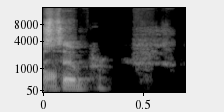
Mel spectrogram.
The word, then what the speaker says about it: Callisto: Like Callisto, is that how they pronounce it? Yeah, Callisto Protocol. Callisto.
